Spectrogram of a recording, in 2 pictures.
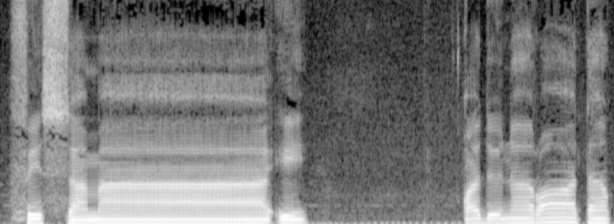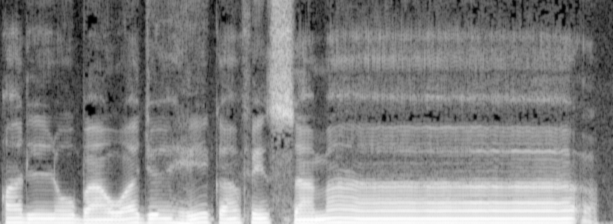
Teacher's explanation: بڑی مد کو 5 الف کے مقدار کھینچیں گے۔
